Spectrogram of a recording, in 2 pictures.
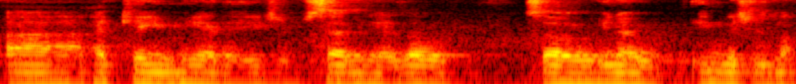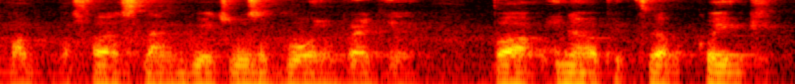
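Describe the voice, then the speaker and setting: A man's voice: sits low, monotone, fairly quick, mellow, echoey room, a little hiss or hum, poor audio. A young man from Russia, an amateur boxer and student, giving earnest, reflective interview answers with many fillers and restarts. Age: young adult.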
